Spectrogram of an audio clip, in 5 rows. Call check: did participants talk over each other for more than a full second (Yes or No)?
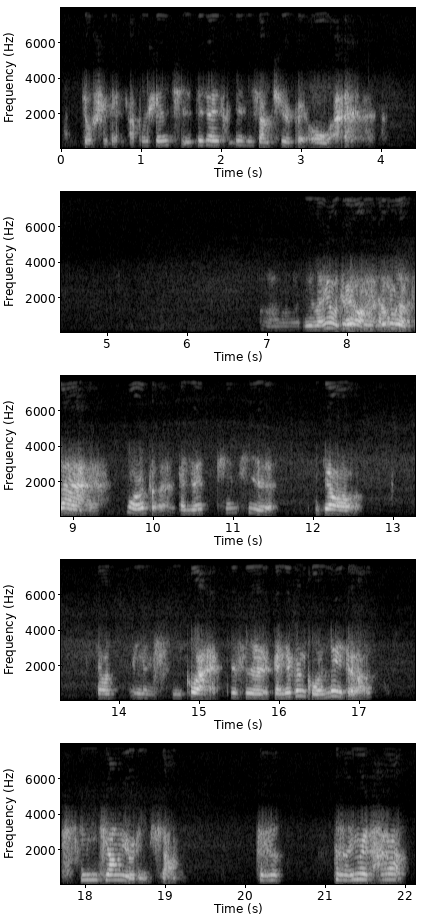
Yes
